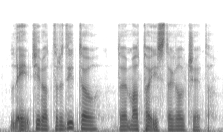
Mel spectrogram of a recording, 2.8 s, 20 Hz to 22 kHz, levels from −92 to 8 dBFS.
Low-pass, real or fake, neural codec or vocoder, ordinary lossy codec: none; fake; autoencoder, 22.05 kHz, a latent of 192 numbers a frame, VITS, trained on many speakers; none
